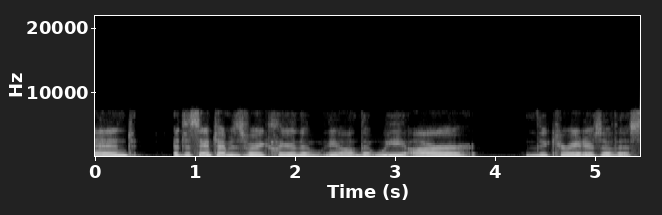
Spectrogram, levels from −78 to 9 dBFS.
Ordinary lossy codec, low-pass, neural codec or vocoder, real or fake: Opus, 32 kbps; 7.2 kHz; vocoder, 22.05 kHz, 80 mel bands, WaveNeXt; fake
